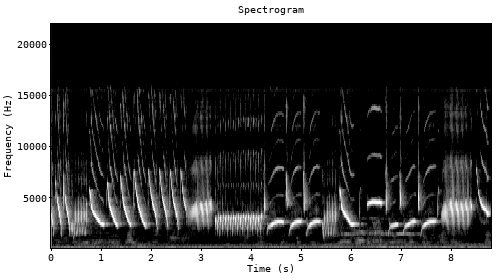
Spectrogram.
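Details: Canary singing to spur other canaries to sing: a quick run of downslurred whistles, a bright buzzing rattle, looping rising whistles and chattering phrases, strong and continuous throughout.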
